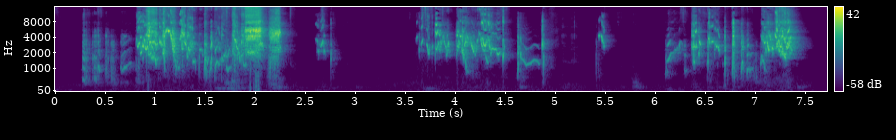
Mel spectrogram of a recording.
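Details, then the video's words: Pet budgerigars chirping in bursts of bright, buzzy warbles and squeaky twitters, with loud clusters separated by short silences. "budgie sounds with background noise for relaxation"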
